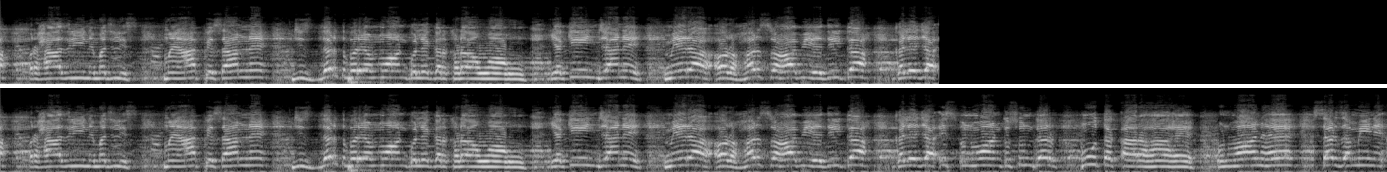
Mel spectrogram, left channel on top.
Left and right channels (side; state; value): left; drops out; at 9.4 s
